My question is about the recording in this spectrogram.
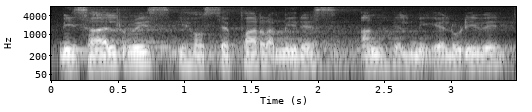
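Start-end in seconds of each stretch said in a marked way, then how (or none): none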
